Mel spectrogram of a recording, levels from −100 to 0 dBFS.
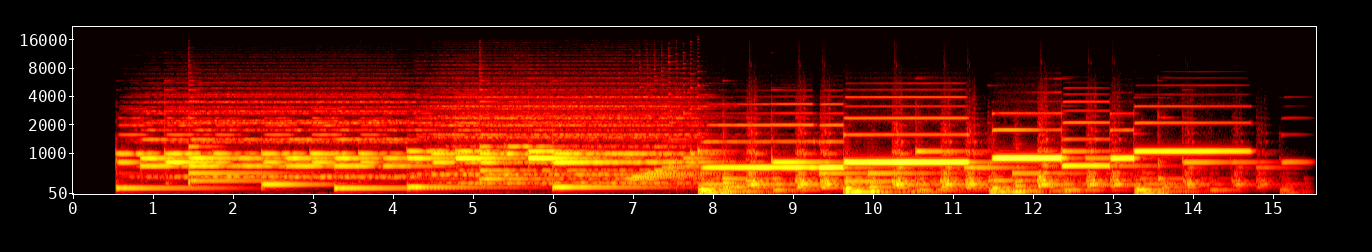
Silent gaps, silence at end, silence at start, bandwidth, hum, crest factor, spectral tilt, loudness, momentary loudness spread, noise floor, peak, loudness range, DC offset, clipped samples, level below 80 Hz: none; 0.2 s; 0.55 s; 7.6 kHz; none; 14 dB; -8 dB/octave; -25 LUFS; 12 LU; -48 dBFS; -12 dBFS; 7 LU; under 0.1%; under 0.1%; -46 dBFS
